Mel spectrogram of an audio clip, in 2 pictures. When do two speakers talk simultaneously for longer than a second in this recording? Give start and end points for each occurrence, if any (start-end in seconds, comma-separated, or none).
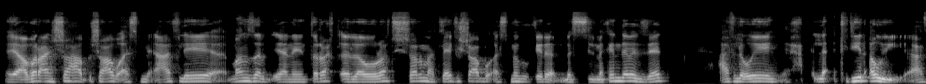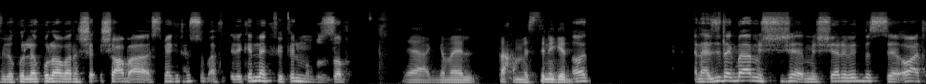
none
